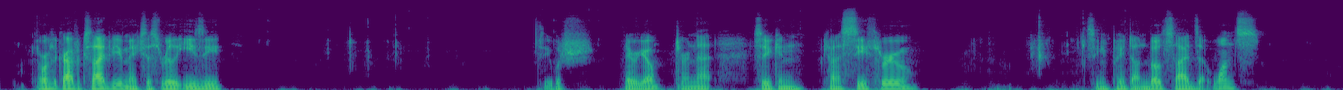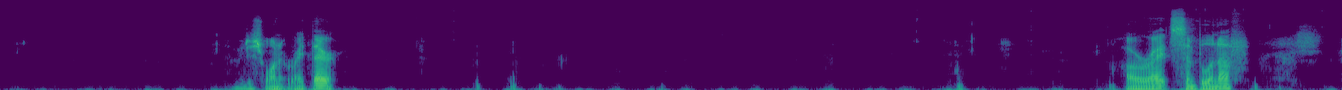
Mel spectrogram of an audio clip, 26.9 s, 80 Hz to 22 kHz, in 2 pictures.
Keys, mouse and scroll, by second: 3.5 z, 7.7-9.4 middle drag, 10.3 KP_3, 17.3 middle drag, 20.1-23.8 middle drag.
